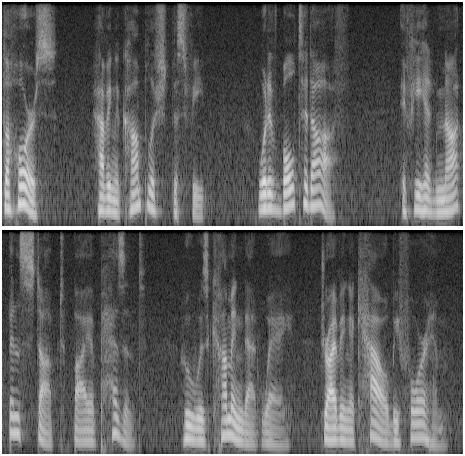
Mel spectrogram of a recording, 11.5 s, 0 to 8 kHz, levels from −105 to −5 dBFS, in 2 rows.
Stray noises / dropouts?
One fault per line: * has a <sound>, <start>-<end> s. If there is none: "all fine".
all fine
